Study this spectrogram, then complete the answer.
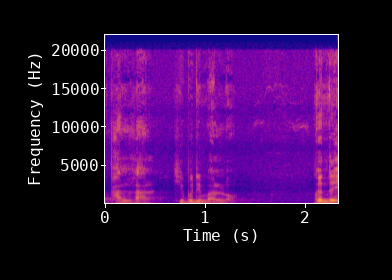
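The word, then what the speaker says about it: בָּלַל: 이 혼잡하게 하다라는 말의 뜻이 이 발음이 발랄이라고 합니다. 발랄, 히브리 말로.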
